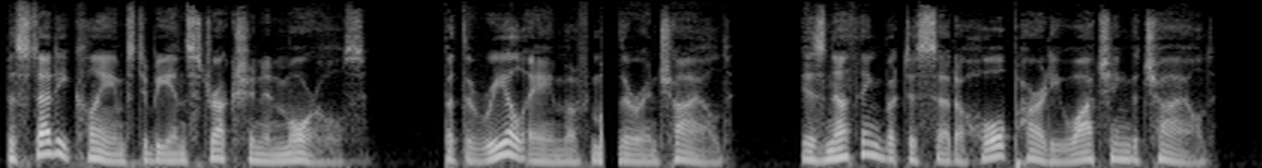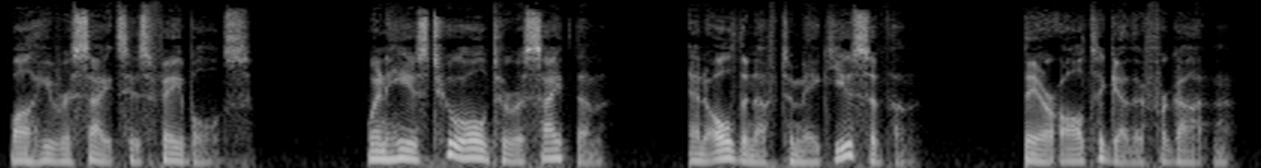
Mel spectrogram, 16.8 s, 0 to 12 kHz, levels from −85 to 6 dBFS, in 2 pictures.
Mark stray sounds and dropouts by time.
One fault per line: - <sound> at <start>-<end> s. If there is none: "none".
- dropout at 4.0-4.1 s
